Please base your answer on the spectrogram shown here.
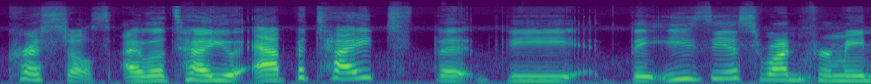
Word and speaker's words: apatite: And it's, of course, the easiest one to remember because it sounds like your appetite, right? It's spelled differently, but it sounds like that.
